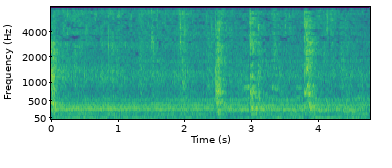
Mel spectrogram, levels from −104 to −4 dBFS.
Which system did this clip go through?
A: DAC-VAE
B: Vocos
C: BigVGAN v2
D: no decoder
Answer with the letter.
B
